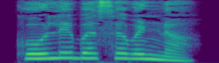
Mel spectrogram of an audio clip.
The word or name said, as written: ಕೋಲೆಬಸವಣ್ಣ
